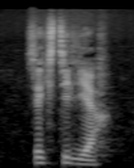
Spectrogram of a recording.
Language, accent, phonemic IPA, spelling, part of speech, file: French, France, /sɛk.sti.ljaʁ/, sextilliard, numeral, LL-Q150 (fra)-sextilliard.wav
- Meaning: duodecillion (10³⁹)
